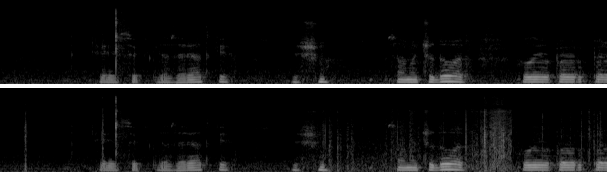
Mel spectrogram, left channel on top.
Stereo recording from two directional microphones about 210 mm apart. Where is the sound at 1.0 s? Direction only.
10° left (ahead or behind).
